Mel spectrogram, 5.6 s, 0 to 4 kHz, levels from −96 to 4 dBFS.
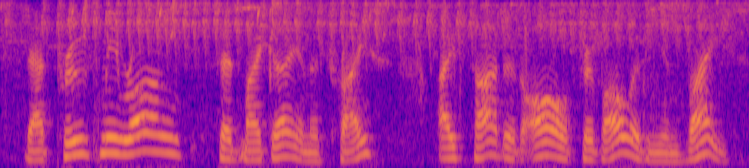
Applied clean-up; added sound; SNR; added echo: none; Bird; 10 dB; none.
